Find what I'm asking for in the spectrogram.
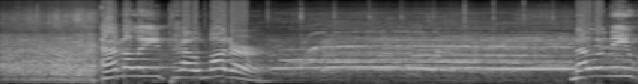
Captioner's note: audience cheering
